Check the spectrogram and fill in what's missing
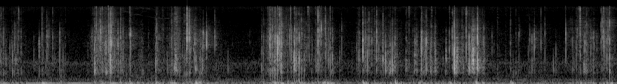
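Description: A single beeswax-coated cotton food wrap, crumpled into a fist-sized ball, is squeezed and crinkled between both hands with long acrylic nails. Bursts of dry, bright crackling and sticky crinkles come in uneven clusters, separated by quieter pauses.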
